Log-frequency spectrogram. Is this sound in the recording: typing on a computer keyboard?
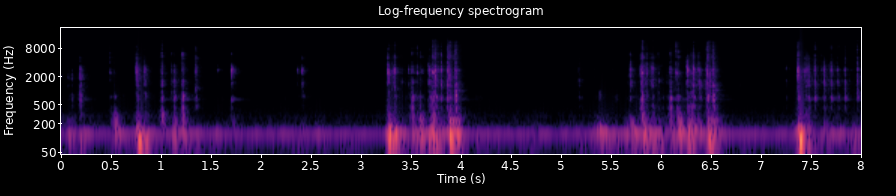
yes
